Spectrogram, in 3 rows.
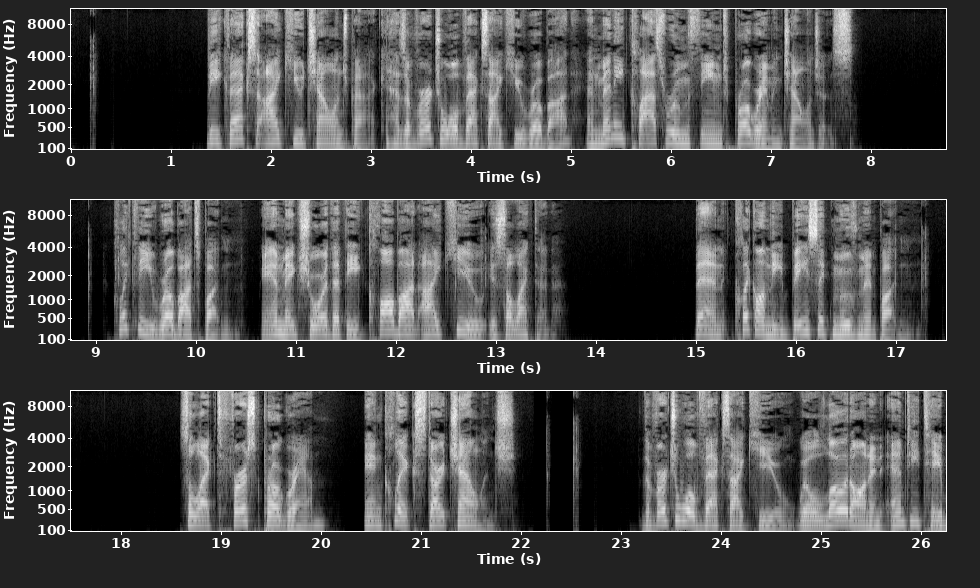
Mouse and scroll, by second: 0.0 click, 9.0 click, 12.7 click, 17.1 click, 18.9 click, 22.3 click.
